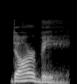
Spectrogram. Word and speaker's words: Derby: after Chester England Darby derived from Derby pronounced Darby the county town of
